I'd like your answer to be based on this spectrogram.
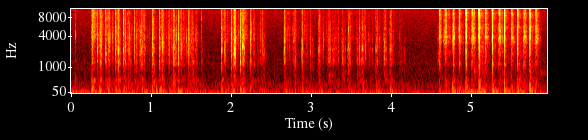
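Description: Fingers type on a louder computer keyboard at close range, rattling out rapid clacking bursts separated by short pauses.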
